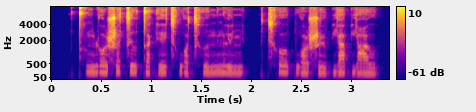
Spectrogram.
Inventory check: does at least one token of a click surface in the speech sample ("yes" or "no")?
no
